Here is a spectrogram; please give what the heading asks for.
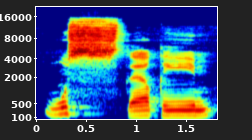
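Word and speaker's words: مستقيم: Bukan mus tapi mus. Beda ya. Harus teliti teman-teman perhatikan. Kalau kita bacanya mustaqim. Mustaqim kurang sempurna domahnya. Domah apa nih? Mim. Mus. Monyongkan dikit. Mus. Mus. Bukan mus. Mustaqim. Nah. Jadi o. Mus harusnya u mustaqim yang pertama ini.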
